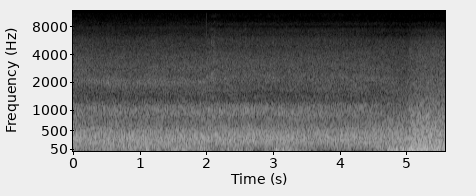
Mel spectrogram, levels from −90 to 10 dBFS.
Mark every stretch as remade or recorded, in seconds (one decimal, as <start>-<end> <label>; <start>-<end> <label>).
0.0-5.6 recorded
